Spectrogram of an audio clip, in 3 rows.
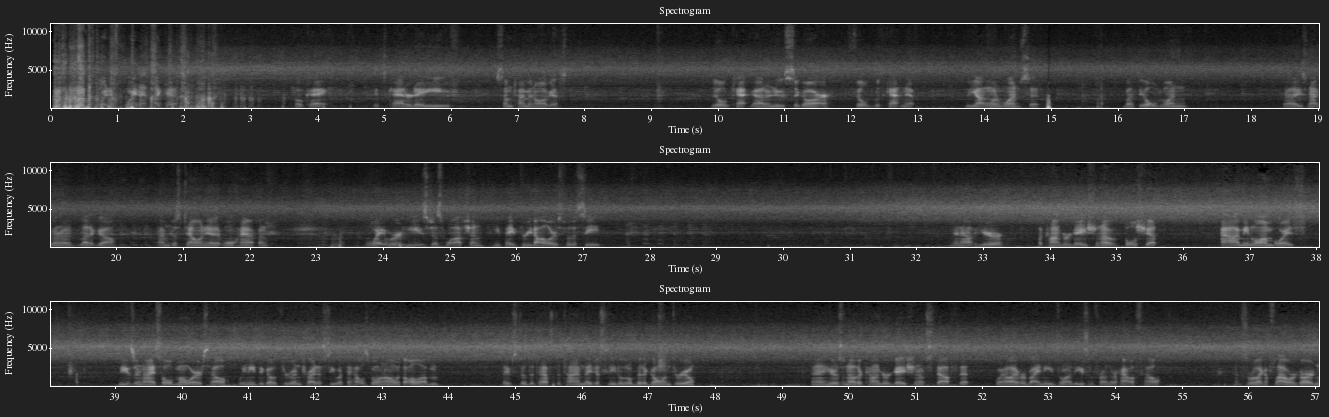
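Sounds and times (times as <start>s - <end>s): insects droning: 0.0s - 57.0s
faint steady hiss: 0.1s - 57.0s.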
